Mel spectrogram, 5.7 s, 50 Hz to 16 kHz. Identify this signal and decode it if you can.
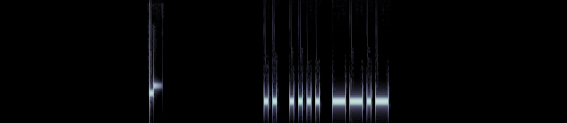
Morse code, heard as a keyed tone, about 27 wpm, 700 Hz. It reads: IHQ
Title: USA Call Sign Postfixes - 3 Letters 28wpm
